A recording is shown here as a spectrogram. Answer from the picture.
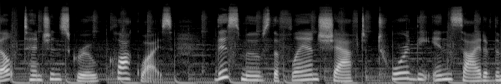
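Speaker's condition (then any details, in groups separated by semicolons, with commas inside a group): No condition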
